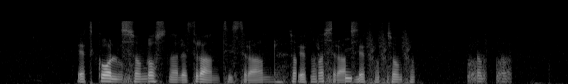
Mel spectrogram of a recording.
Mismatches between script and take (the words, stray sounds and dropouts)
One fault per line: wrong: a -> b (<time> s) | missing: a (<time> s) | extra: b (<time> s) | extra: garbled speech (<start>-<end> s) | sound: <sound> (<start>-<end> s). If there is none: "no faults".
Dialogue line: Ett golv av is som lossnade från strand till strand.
missing: av is (1.2 s)
missing: från (1.9 s)
extra: garbled speech (2.9-4.2 s)
sound: laugh (4.7-5.1 s)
